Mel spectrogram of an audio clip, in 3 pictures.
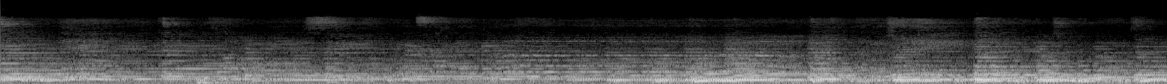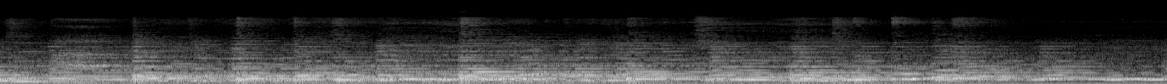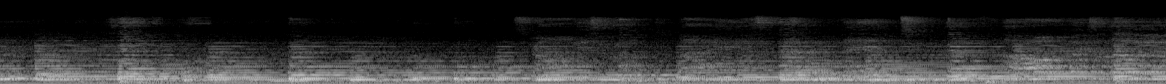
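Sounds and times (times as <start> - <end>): song with singing and guitar: 0.0 - 35.0.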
